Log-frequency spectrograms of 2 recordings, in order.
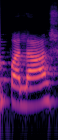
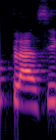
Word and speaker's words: पलाशी: तो जो पलाश के फूल होते थे उसकी वजह से वहाँ का नाम पलाशी पड़ा, और जो अंग्रेज़ थे वो पलाशी को प्लासी कहते थे, यानी कि उनका प्रोनाउंसिएशन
